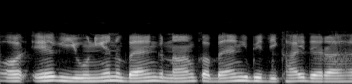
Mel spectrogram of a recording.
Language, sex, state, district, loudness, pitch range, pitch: Hindi, male, Jharkhand, Ranchi, -14 LUFS, 145-165 Hz, 155 Hz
